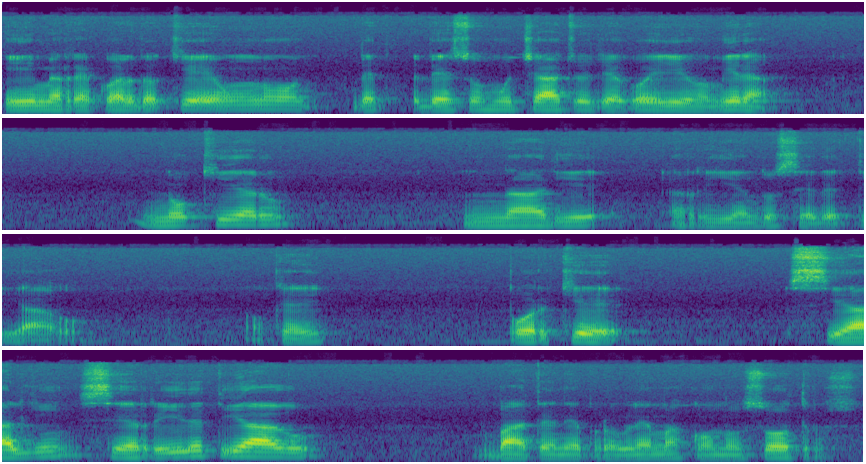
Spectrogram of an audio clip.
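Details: Brazilian adult man stuttering since childhood, speaking Spanish as a second language, working to overcome it; repetitions such as 'como como'; stuttering.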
